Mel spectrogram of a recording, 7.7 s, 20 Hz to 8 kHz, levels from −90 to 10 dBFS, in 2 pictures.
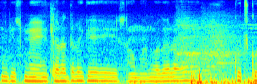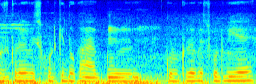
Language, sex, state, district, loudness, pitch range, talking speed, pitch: Hindi, male, Rajasthan, Jaipur, -19 LUFS, 135-145 Hz, 115 wpm, 140 Hz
